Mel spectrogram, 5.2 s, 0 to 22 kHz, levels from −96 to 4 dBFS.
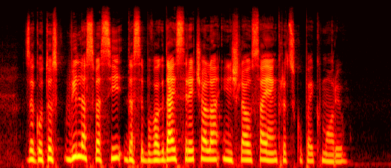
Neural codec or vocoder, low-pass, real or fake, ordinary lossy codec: none; 19.8 kHz; real; none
